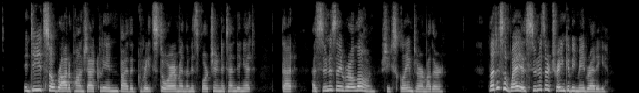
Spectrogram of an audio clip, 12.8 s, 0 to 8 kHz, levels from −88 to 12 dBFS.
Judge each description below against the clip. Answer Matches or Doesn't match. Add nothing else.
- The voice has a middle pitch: Doesn't match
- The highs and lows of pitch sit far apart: Doesn't match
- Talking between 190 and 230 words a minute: Matches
